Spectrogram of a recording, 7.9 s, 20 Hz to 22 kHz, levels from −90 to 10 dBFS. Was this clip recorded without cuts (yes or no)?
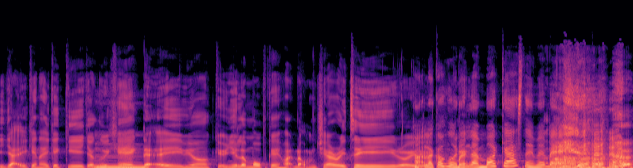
yes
